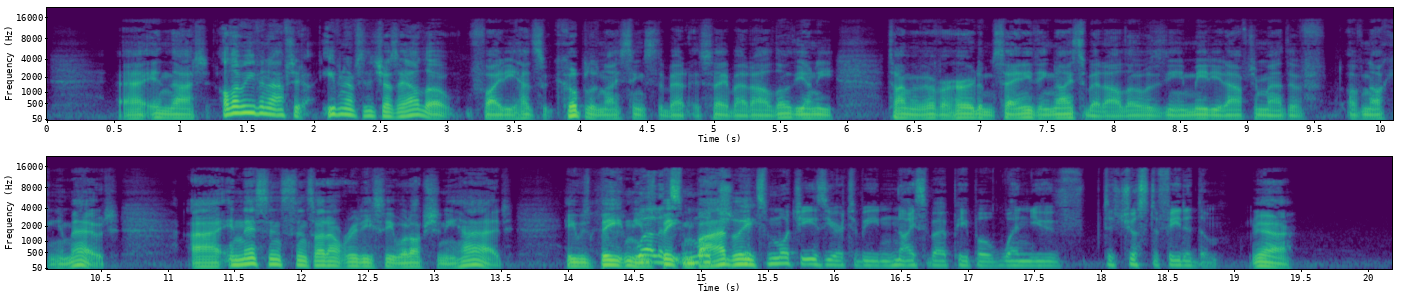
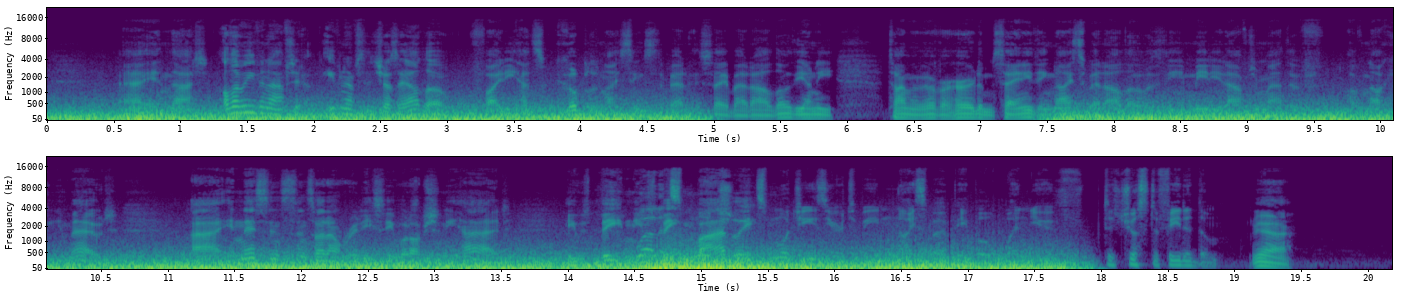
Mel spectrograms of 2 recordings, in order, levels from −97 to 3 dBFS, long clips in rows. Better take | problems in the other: first | wind noise on the microphone; heavy; until 5 s and from 7.5 to 18 s; 2 dB above the speech

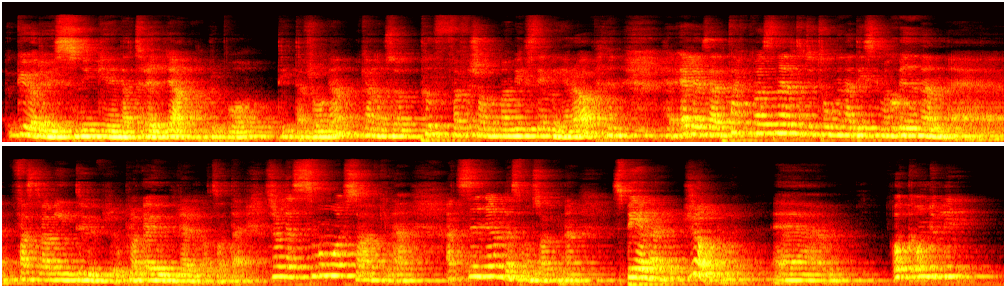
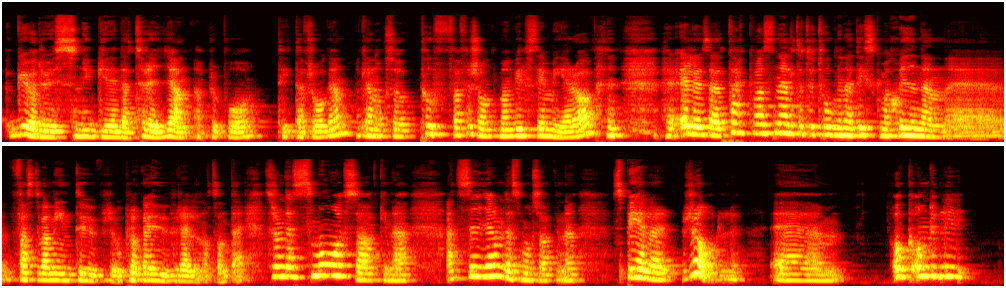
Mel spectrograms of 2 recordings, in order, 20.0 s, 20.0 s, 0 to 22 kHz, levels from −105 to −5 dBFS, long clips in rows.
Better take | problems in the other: second | room echo; strong; dies away in 1.3 s; slight in the second // off-mic speech; far; far in the second

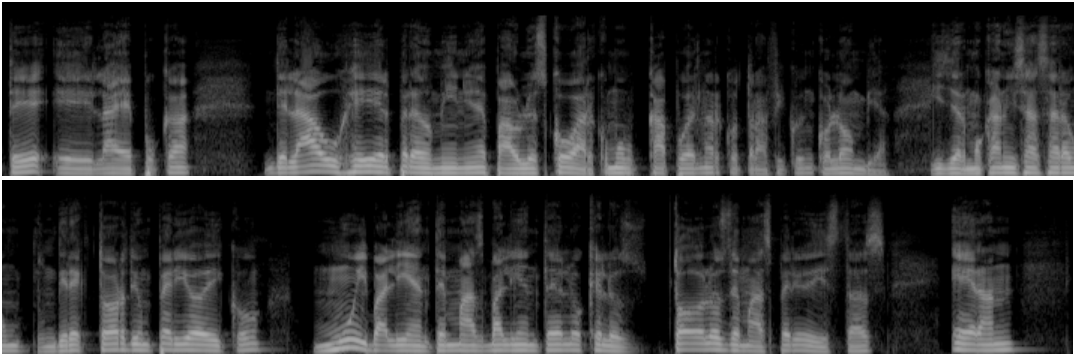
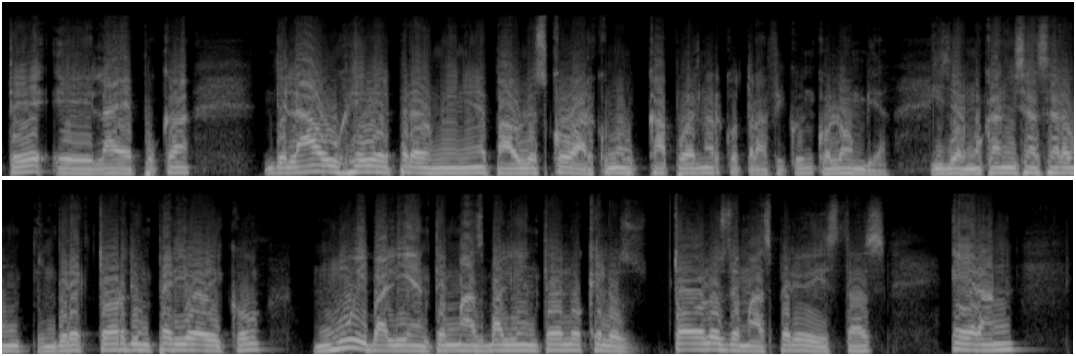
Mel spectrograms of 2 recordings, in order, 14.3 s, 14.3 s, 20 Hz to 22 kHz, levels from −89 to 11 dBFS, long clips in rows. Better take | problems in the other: first | distortion; heavy; 24% of the sound clipped

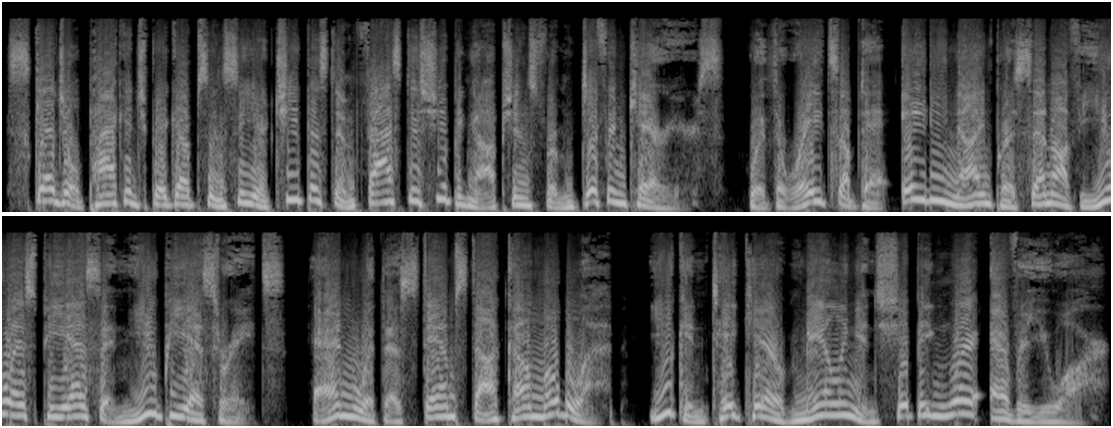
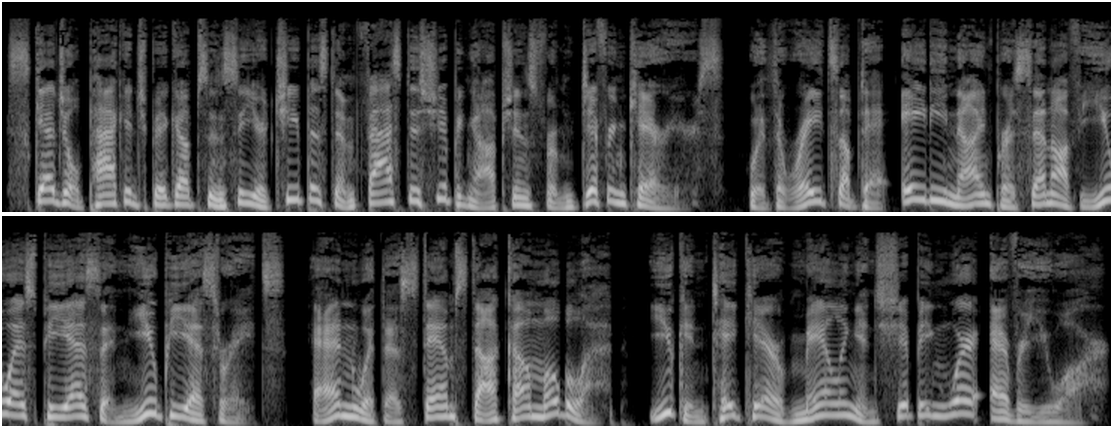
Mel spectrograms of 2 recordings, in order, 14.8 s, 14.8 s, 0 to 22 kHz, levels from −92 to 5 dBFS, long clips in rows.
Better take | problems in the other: second | distortion; heavy; 24% of the sound clipped

